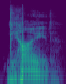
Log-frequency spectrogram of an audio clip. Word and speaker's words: behind: A tônica tá lá marcada no hind.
